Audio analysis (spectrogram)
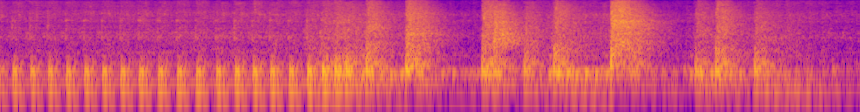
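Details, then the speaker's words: Yamaha Wolverine ATV: even idle pulses, then short rev bursts cutting off sharply; faulty rear brake switch engages rev limiter, runs when switch pushed in; owner plans to bypass by splicing wires or keeping it depressed. "pretty aggravating when you're trying to go somewheres but if you push that in it works"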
